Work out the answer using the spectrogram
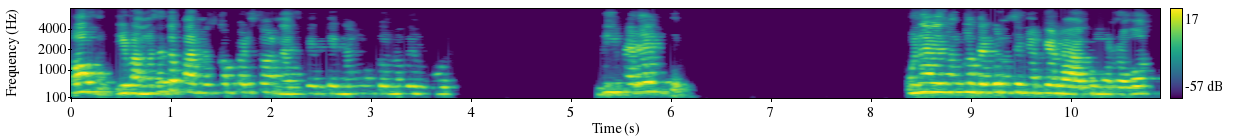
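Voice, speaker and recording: A woman teacher, slightly hoarse, lecturing a class in a chatty, animated way with many fillers. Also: high voice, unhurried, pauses often. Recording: roomy, distant, dull classroom recording.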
